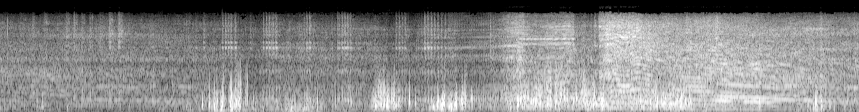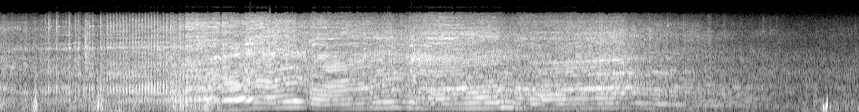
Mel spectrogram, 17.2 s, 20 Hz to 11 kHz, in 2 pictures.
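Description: Small 50–70cc two-stroke dirt bike revving and accelerating close by, its pitch rising and falling again and again. There are a few short, sharp blips of the throttle about two to five seconds in, then sustained high revs that fade away near the end.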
